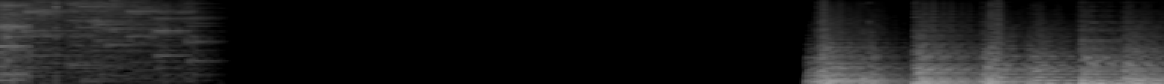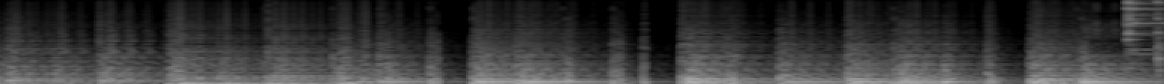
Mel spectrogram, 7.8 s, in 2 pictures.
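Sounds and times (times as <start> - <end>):
L-system synthesized sonorities: 2.8 - 7.6.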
